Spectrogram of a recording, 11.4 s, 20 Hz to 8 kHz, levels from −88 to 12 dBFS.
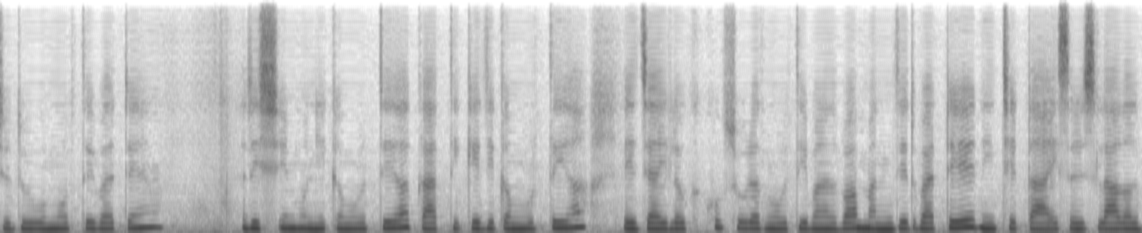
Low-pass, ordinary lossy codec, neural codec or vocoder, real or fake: none; none; codec, 16 kHz, 0.3 kbps, FocalCodec; fake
